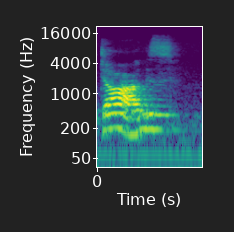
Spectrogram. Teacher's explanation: the S in dogs sounds like a Z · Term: plural S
